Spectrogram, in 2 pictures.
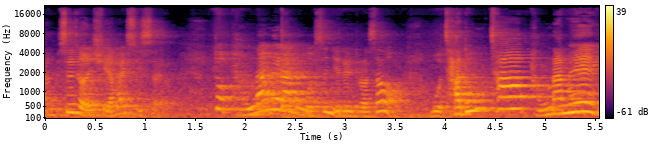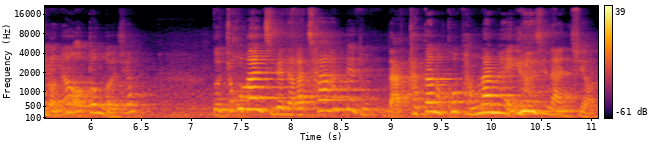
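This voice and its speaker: A woman teacher speaks through a face mask in a very echoey room with clear background noise. Her voice moves up and down in a lively way as she explains the lesson, posing questions and answering them herself. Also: high-pitched. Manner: didactic, often asking and answering her own questions. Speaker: English grammar teacher.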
